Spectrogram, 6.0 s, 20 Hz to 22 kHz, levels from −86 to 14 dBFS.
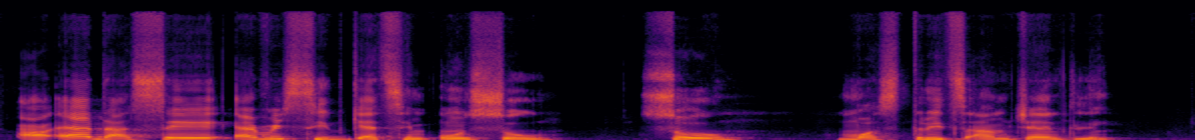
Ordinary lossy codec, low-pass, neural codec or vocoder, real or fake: none; none; autoencoder, 48 kHz, 128 numbers a frame, DAC-VAE, trained on Japanese speech; fake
